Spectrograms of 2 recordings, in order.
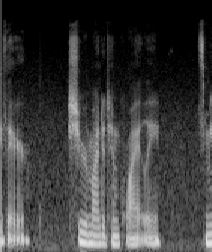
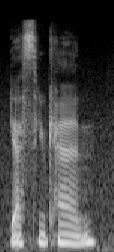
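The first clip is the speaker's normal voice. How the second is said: firm, much slower. Tilda answers him when he insists he can't go with them; firmly. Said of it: "Tilda told him firmly".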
